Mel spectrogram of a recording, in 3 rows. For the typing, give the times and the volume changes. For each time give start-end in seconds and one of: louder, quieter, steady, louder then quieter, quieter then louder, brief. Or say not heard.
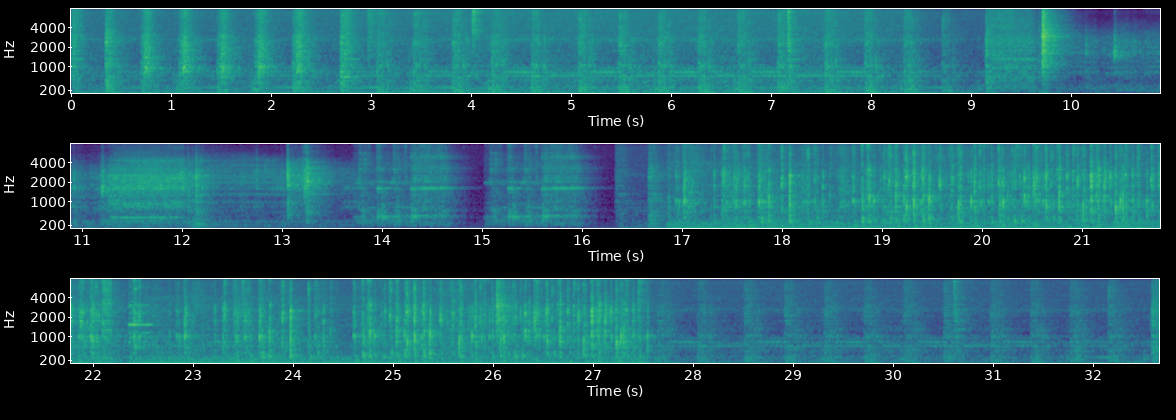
16.8-27.6 steady.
